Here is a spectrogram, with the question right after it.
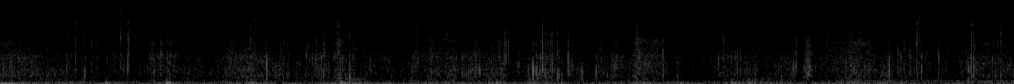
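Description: Fingernails scratch and ruffle the silver metal paillettes covering a sequin pillow. The result is a steady, quiet stream of prickly, crinkling rustles with bright, sharp clicks scattered throughout over a low rumble.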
